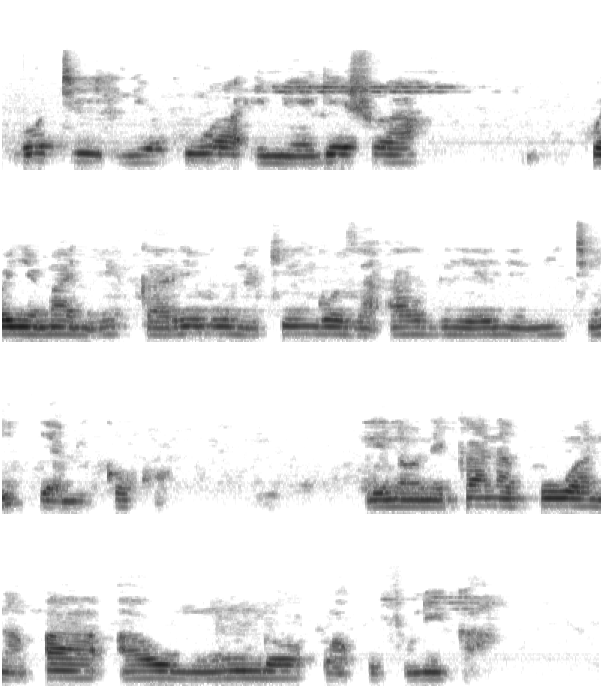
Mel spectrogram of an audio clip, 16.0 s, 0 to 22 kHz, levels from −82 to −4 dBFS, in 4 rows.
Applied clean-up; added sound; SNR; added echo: none; none; none; none.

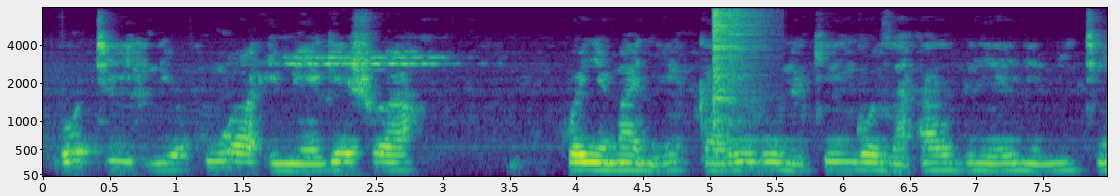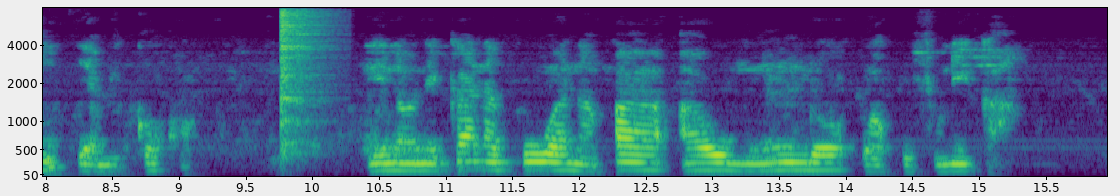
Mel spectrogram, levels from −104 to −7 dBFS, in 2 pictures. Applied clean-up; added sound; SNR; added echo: none; Hi-hat; 0 dB; reverberation time 0.2 s.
